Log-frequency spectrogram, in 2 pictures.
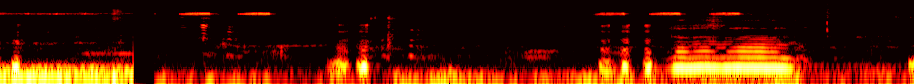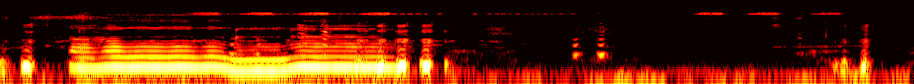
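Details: Domestic goat that has just given birth to two female kids, her second kidding, with one kid already nursing; two long, wavering, strongly harmonic bleats around seconds three and five, with faint high ticking and quiet human voices between calls.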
